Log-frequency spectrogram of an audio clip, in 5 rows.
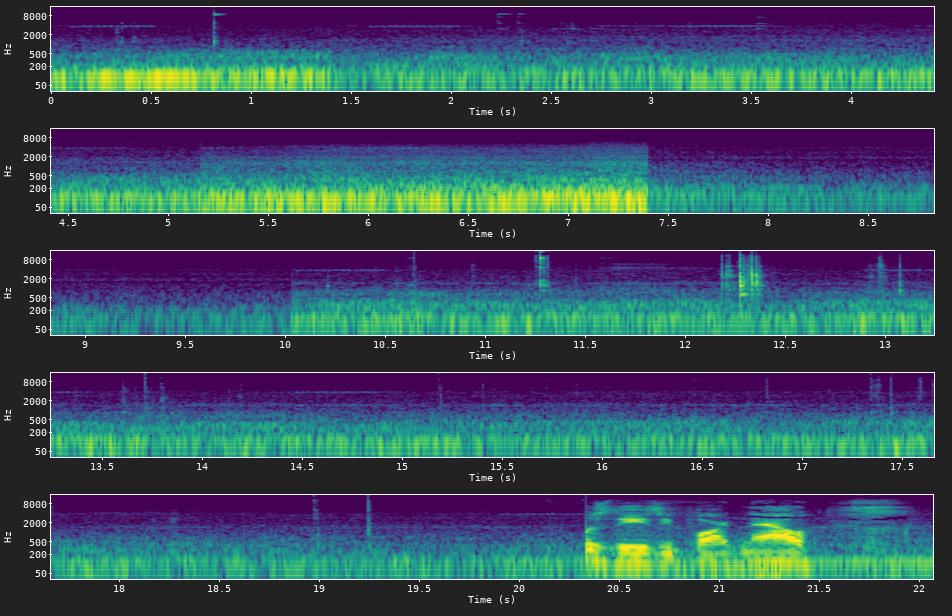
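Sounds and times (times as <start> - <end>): steady low rumble: 0.0 - 22.0
small metal parts clicking: 12.1 - 14.3.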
